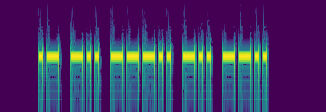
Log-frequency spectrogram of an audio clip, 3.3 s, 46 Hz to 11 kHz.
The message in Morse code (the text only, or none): AD8DZ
